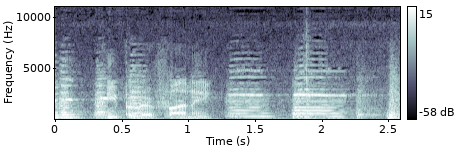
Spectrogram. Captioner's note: blinds clicking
